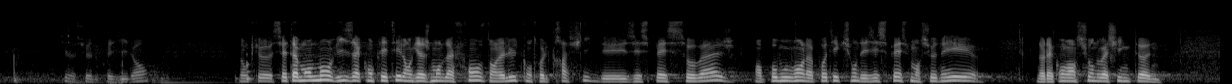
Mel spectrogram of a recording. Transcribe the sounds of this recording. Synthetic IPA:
mɛsiməsjøləpχezid̪ɑ̃ | d̪ɔ̃ksɛt̪amɑ̃d̪mɑ̃vizakɔ̃plet̪elɑ̃ɡaʒmɑ̃d̪əlafχɑ̃sd̪ɑ̃lalyt̪̚kɔ̃t̪χələt̪χafik̚d̪ezɛspɛsːovaʒ | ɑ̃pχɔmuvɑ̃lapχɔt̪ɛksjɔ̃d̪ezɛspɛsmɑ̃sjɔne | d̪ɑ̃lakɔ̃vɑ̃sjɔ̃d̪əwaʃiŋt̪ɔn

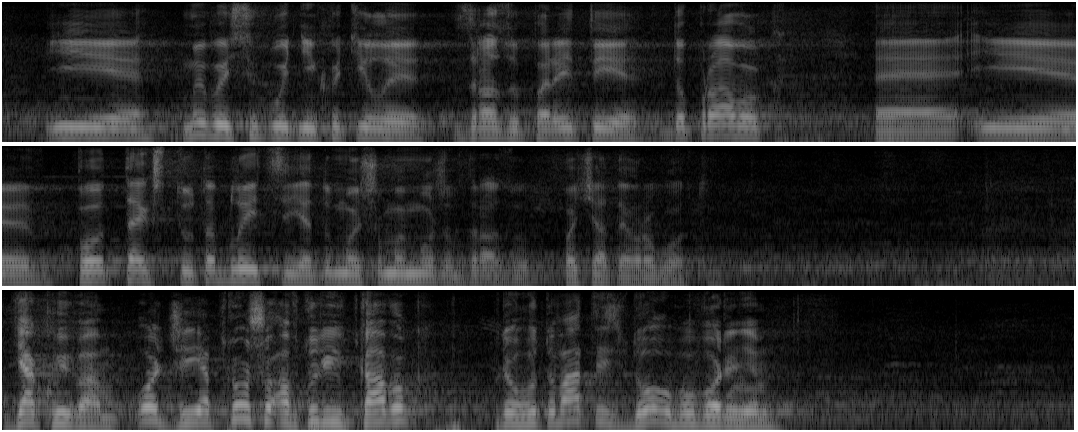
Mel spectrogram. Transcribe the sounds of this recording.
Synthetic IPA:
imɪʋɪsʲɔɦɔdʲnʲixɔtʲilˠɪzɾɑzʊpeɾejt̪ɪd̪ɔpɾɑʋɔk | ipɔt̪ɛkst̪ʊt̪ɐblˠɪt͡sʲijad̪umɐjʊʃt͡ʃɔmɪmɔʒemzɾɑzʊpɔt͡ʃɑt̪ɪwɾɔbɔ̰t̪ʊ̥ | dʲakʊjʊʋɑmɔd͡ʒʒɛjapɾɔʃʊɐwt̪ɔɾʲiwpɾɑʋɔkpɾɔɦɔt̪ʊʋɑt̪ɪsʲd̪ɔɔbɦɔʋɔɾenʲːɐ

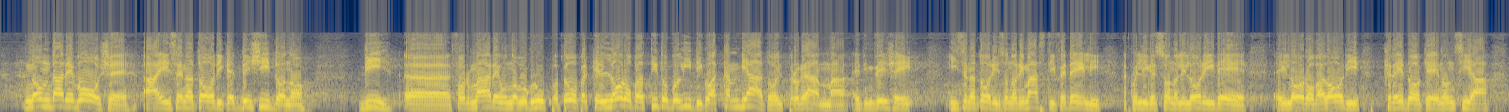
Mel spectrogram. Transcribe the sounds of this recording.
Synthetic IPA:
nond̪aːɾevɔːt͡ʃeajsenat̪oːɾik̟ed̪ːet͡ʃiːd̪ono | d̪i | formaːɾeunːwɔːvoɡɾupːpɔperkeilːɔːɾopart̪iːt̪opoliːt̪ikoakːambjaːt̪oilpɾoɡɾamːaḛd̪iɱveːt͡ʃe | isenat̪oːɾisoːnorimast̪ifed̪ɛːli | akːwelːikesːoːnolelɔːɾoid̪ɛːe | ḛilɔːɾovalɔːɾikɾɛːd̪okenːonsiːa

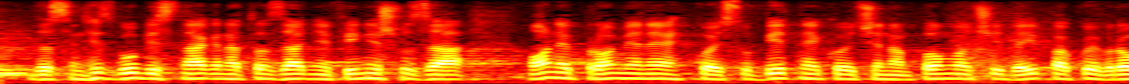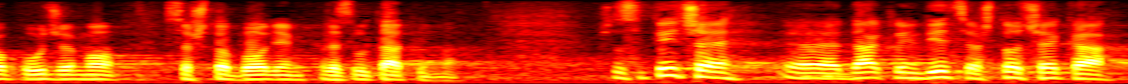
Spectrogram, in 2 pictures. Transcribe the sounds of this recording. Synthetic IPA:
d̪ase̞neizɡubisnaːɡanat̪o̞ːmzad̪ɲemfiniʃuza | o̞ne̞pɾo̞mje̞ne̞ko̞je̞subit̪ne̞iko̞jet͡ɕenampo̞mo̞t͡ʃid̪aipakue̞ʋɾo̞ːpiuːd͡ʒe̞mo̞ | saʃt̪o̞bo̞ʎimɾe̞zulˠt̪aːt̪ima | ʃt̪o̞se̞t̪iːt͡ʃe̞d̪akleind̪iːt̪sijaʃt̪o̞t͡ʃe̞ka

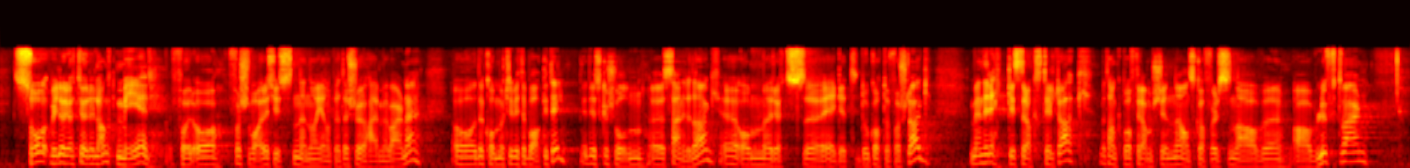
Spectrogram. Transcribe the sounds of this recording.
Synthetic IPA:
sɔʋɪljʊɾœt̪ʰːjøːɾəlɑŋt̪meːɾfɔɾɔfɔʂʋɑːɾəçʏst̪n̩ɛnːɔjɛnːɔpɾɛt̪ːəʂøːhæɪɾməʋæːɳə | ʔɔd̪ɛkʰɔmːəʈʰɪlʋɪt̪ʰɪlbɑːkət̪ɪlɪd̪ɪskʉʂuːnn̩sæɪnəɾɪd̪ɑːɡʔɔmɾœt̪ːseːɡət̪d̪ʊɡɑt̪ːʊfɔʂɭɑːɡ | mɛnɾɛkːəst̪ɾɑkst̪ʰɪlt̪ʰɑːkmɛt̪ʰɑŋkə̥pʰɔfɾɑmːʂʏnːəɑnskɑfəlsn̩ɑʋɑʋlʉft̪ʋæːəɳ

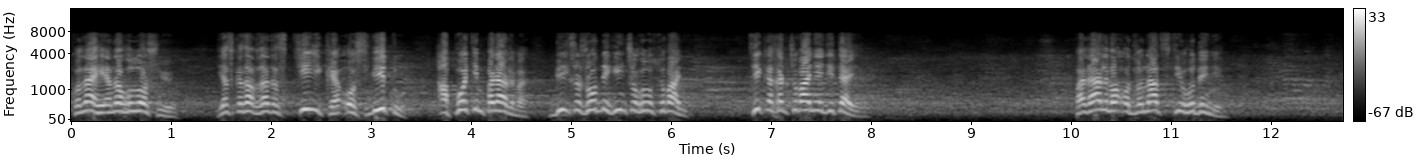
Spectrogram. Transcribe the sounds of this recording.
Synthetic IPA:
kɔlˠɛɦɪjanɐɦɔlˠɔʃʊjʊ̰ | jaskɐzɑwzɑɾɐstʲilʲkɪʔɔsʲʋʲit̪ʊ | ɐpɔtʲimpeɾɛrʋɐ̰ | bʲilʲʃɛʒɔd̪nɪxinʃɪxɦɔlˠɔsʊʋɑnʲ | tʲilʲkexɐrt͡ʃʊʋɑnʲːɐdʲit̪ɛj | peɾɛrʋɐɔd̪ʋɐnɑt͡sʲɐ̥tʲijɦɔd̪ɪnʲḭ

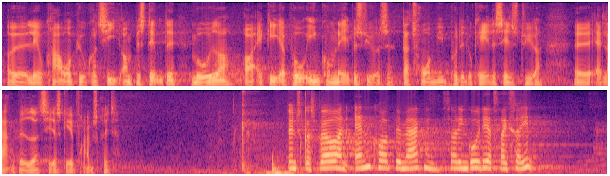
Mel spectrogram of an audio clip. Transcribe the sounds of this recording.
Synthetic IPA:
lɛːʊkʰʁɑ̈ʊ̰ɒ̽b̥yʁo̝kʰʁɑ̈t͡sʰḭːɒ̽mb̥e̝sd̥em̰d̥əmɔ̽ːðˠɐɒ̽ʔæɡ̥e̝̰ːɐpʰɒ̽ʔie̝nkʰomunɛ̰ːlb̥e̝sd̥yɐlsəd̥ɑ̈t͡sʰʁo̝ɐ̰ʋipʰɒ̽d̥e̝lo̝kʰɛ̰ːləselsd̥y̰ːɐæɐlɑ̈ŋ̰d̥̚b̥eð̞ˠʁɐt͡sʰe̝læsɡ̥ɛ̰ːb̥ə̥fʁamsɡ̥ʁid̥ | ønsɡ̥ɐsb̥ɶɐenænð̩kʰɒːd̥̚b̥e̝mæɐɡ̥ne̝ŋsɒ̽ɐɾe̝enɡo̝̰ːide̝̰ːæt͡sʰʁaɡ̥sɑ̈ɪe̝n̰

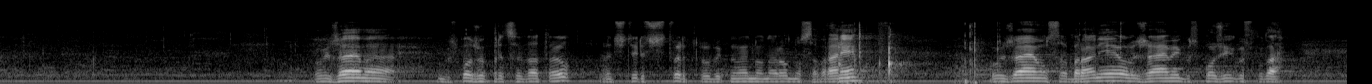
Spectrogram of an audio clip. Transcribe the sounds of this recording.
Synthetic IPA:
ʊvɐʒaɛmə | ɡospɔʒopɾɛt̪sɛd̪at̪ɛlˠ | nɐt͡ʃɛ̥t̪iɾɛsɛ̥t͡ʃɛ̥t̪vɤɾt̪oːbiknovɛnːonɐɾɔd̪nosɐbɾaniɛ | ʊvɐʒaɛmosɐbɾaniɛʊvɐʒaɛmiɡospɔʒiːɡospod̪a

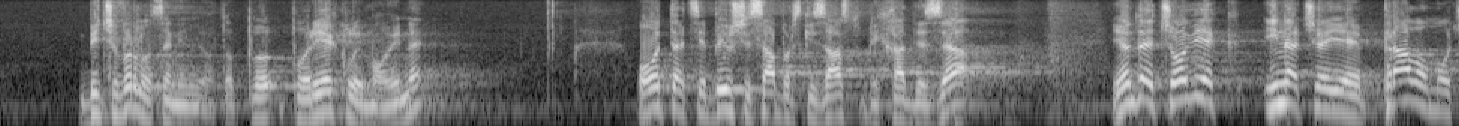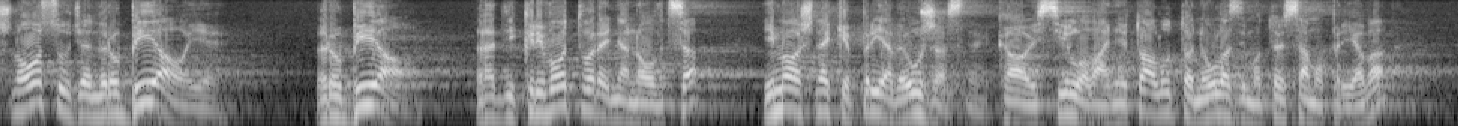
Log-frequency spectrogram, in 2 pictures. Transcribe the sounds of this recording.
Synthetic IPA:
bitt͡ɕeʋr̩lˠozanimʎʲiʋo̰t̪oppoɾje̞ːkluimo̞ʋine̞ | o̞t̪at̪sje̞biːʋʃisaːbo̞ɾskizaːst̪u̥pnikxad̪ezea̰ | io̞nd̪aje̞t͡ʃo̞ʋje̞kinaːt͡ʃe̞jepɾaʋo̞mo̞t͡ʃnoo̞suːd͡ʑe̞nɾo̞bijao̞jḛ | ɾo̞bijaoɾad̪ikɾiʋo̞t̪ʋo̞ɾe̞ɲano̞ːʋt̪saimaoʃne̞ke̞pɾijaʋe̞uʒa̰sne̞̰kao̞isilo̞ʋaɲe̞it̪oalut̪oneulˠazimot̪o̞jsamo̞pɾijaʋa

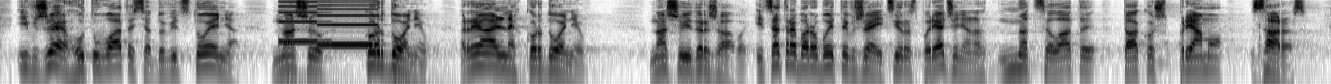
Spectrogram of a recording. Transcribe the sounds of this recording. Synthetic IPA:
iwʒɛɦɔt̪ʊʋɑt̪ɪsʲɐd̪ɔʋʲid̪st̪ɔjenʲːɐ̰ | nɑʃɪxkɔrd̪ɔnʲḭw | reɑlʲnɪxkɔrd̪ɔnʲḭw | nɑʃɔjid̪erʒɑ̰ʋɪ̰it̪sɛt̪ɾɛbɐɾɔbɪt̪ɪwʒɛit̪t͡sʲiɾɔspɔɾʲad͡ʒe̞nʲːɐnɐd̪sɪlˠɑt̪ɪ | t̪ɑkɔʒ̥pɾʲamɔ | zɑɾɐ̰s

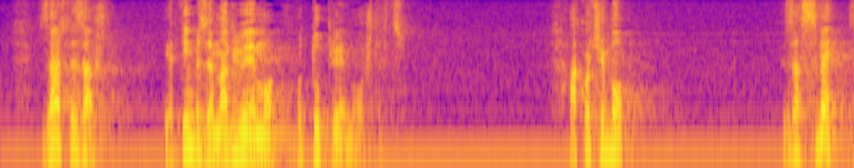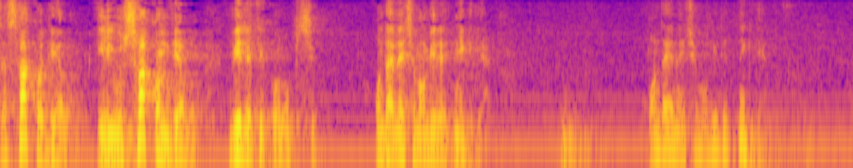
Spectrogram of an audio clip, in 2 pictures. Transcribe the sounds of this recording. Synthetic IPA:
znaːʃt̪ezaʃt̪o | jeɾt̪iːmezamaɡʎuje̞mo̞ot̪upʎuje̞moo̰ʃt̪ɾi̥t̪su̥ | ako̞t͡ɕe̞mo̞ | zasʋe̞zasʋako̞d̪jelo̰ | iliusʋako̞md̪jelu | ʋid̪jet̪iko̞ɾupt̪siju | o̞nd̪ajne̞ːt͡ɕe̞moʋid̪jet̪niɡd̪je̞̰ | o̞nd̪ajene̞ːt͡ɕe̞moʋid̪jet̪niɡd̪ʲje̞

